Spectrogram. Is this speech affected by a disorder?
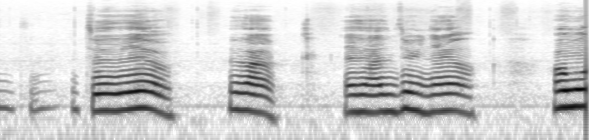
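Yes: cerebral palsy.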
